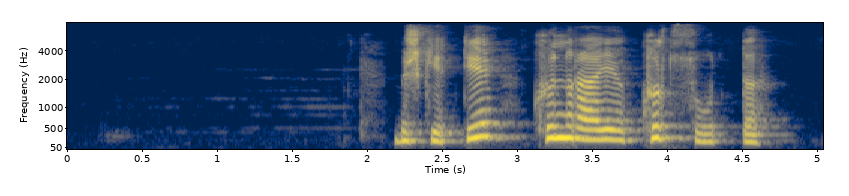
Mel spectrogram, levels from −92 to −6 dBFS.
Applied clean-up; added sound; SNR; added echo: none; none; none; none.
